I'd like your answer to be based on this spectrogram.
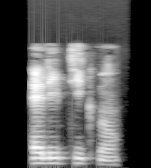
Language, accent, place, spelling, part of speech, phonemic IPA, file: French, France, Lyon, elliptiquement, adverb, /e.lip.tik.mɑ̃/, LL-Q150 (fra)-elliptiquement.wav
- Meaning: elliptically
